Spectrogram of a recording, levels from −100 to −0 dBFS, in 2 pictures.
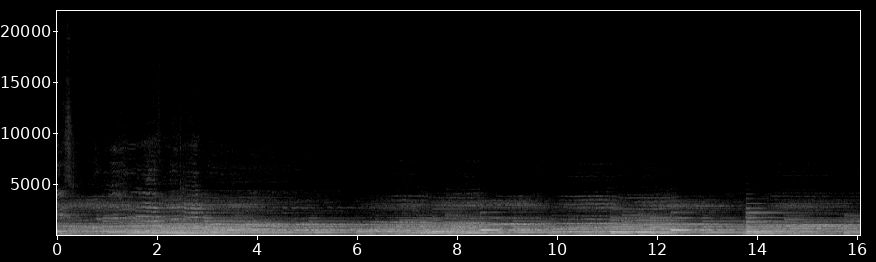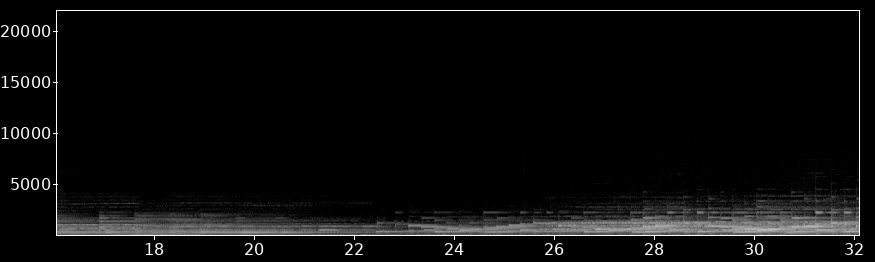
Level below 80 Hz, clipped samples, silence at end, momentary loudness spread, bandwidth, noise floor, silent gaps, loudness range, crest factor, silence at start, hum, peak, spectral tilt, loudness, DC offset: -66 dBFS; under 0.1%; 0 s; 15 LU; 4.7 kHz; -60 dBFS; none; 14 LU; 18 dB; 0 s; none; -22 dBFS; -9 dB/octave; -40 LUFS; under 0.1%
